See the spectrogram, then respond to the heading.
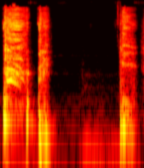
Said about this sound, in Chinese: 我注意到马王爷这几声咳嗽深而沉闷，他这一咳嗽，满脸都是痛苦之色，不像是装的。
